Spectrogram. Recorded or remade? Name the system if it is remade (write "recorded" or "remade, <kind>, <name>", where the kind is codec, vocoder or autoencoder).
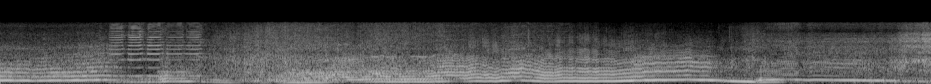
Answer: recorded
